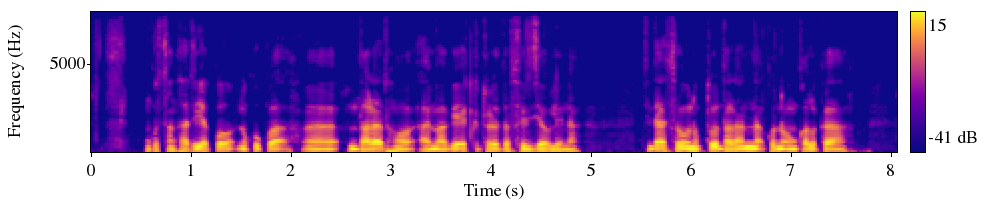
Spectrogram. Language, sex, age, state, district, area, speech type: Santali, male, 18-30, West Bengal, Bankura, rural, spontaneous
